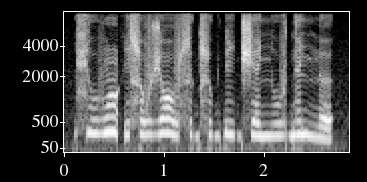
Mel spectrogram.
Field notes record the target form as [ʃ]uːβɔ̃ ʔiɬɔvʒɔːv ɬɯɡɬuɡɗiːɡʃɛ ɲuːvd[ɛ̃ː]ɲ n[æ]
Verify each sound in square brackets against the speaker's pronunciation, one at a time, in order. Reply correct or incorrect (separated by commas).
incorrect, incorrect, incorrect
